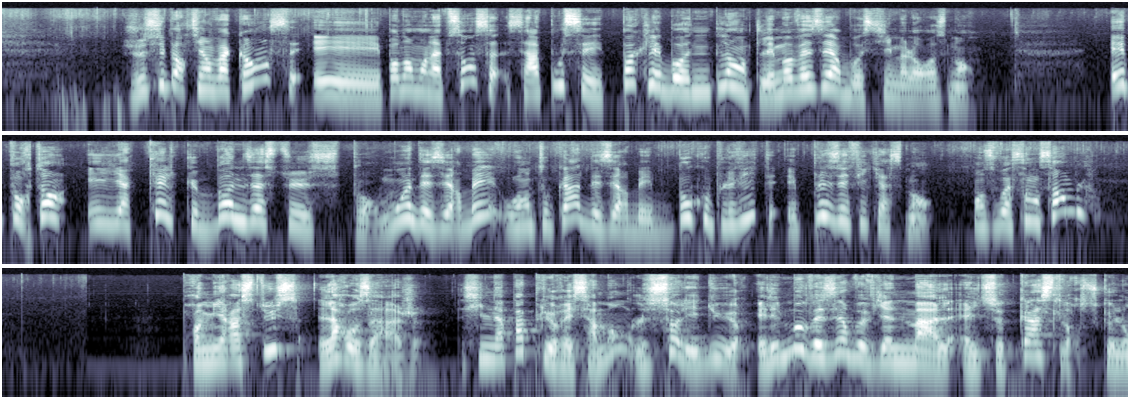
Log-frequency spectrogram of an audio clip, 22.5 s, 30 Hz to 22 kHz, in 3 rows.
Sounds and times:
Speech: 0.8s - 6.5s, 7.4s - 14.8s, 16.2s - 22.5s.

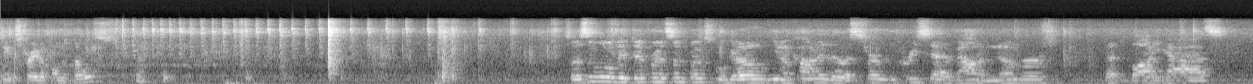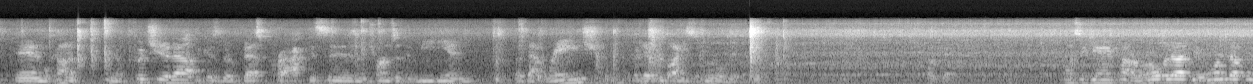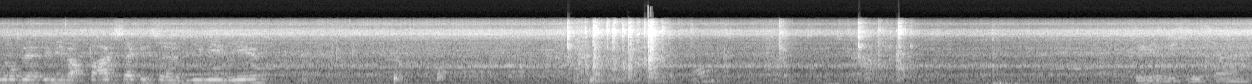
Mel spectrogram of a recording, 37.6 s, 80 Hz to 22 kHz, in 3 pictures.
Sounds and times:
Speech: 0.0s - 1.2s, 5.7s - 20.2s, 23.2s - 27.8s, 36.4s - 37.5s
Bicycle: 0.0s - 5.7s, 18.9s - 37.5s.

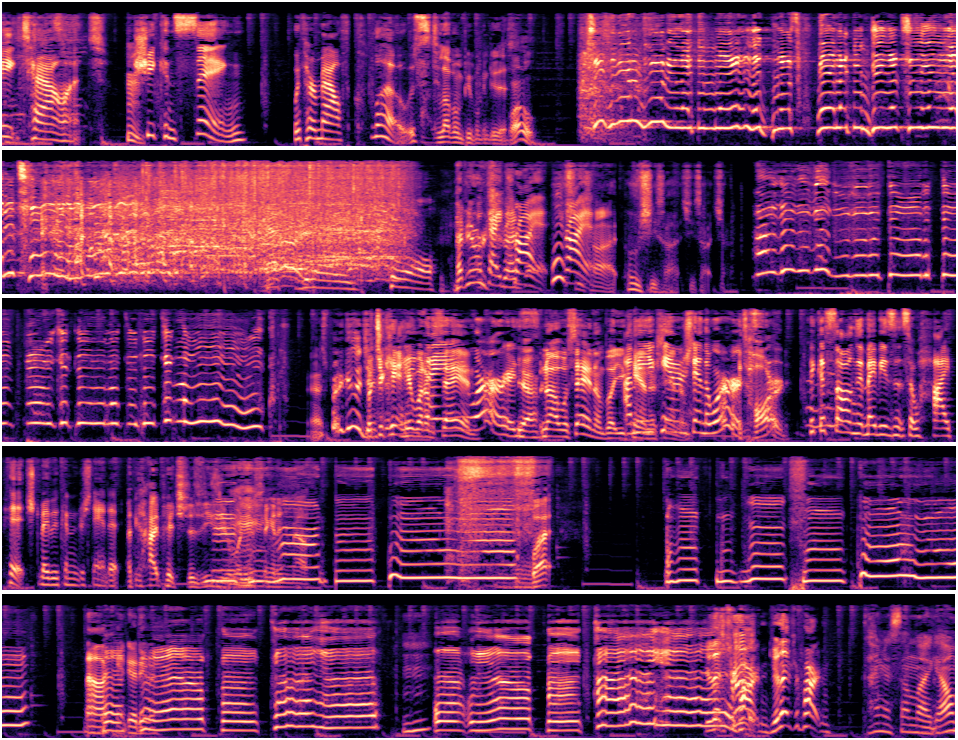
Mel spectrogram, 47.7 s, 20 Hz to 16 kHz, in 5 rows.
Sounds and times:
Music: 0.0s - 47.6s
Female singing: 5.8s - 10.7s, 17.1s - 21.9s, 25.3s - 29.1s, 30.8s - 33.8s, 35.3s - 46.4s
Speech: 22.2s - 27.8s, 29.9s - 31.8s, 39.0s - 40.2s, 44.3s - 47.6s.

